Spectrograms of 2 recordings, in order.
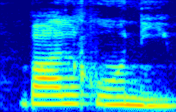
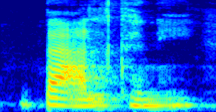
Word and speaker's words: balcony: instance if you see this one word it's pronounced as balconey by people which is wrong it's basically balcony as soundin balcony absolutely than fabulous right so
